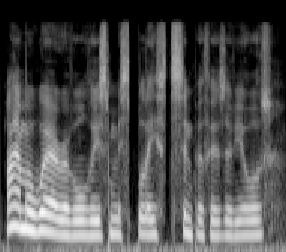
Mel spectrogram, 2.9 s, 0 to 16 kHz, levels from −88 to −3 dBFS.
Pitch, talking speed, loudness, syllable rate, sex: 190 Hz, 210 wpm, -17 LUFS, 6.5 syllables/s, female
